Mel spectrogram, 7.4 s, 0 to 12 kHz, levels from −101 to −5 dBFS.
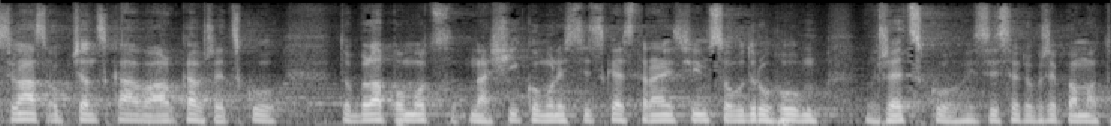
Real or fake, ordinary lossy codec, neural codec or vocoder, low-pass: real; MP3, 48 kbps; none; 10.8 kHz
